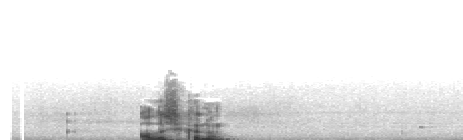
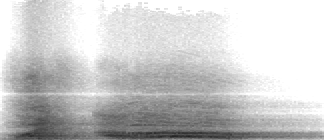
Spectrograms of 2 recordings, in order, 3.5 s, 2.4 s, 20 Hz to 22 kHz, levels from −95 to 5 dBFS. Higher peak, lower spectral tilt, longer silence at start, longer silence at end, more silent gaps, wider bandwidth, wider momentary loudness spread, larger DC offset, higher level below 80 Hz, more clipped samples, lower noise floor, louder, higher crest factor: about the same, -6 dBFS vs -4 dBFS; first, -5.5 dB/octave vs -2.5 dB/octave; first, 1.05 s vs 0.05 s; first, 1.75 s vs 0.25 s; neither; second, 9.6 kHz vs 13.5 kHz; second, 9 LU vs 12 LU; neither; first, -54 dBFS vs -86 dBFS; neither; first, -59 dBFS vs -40 dBFS; second, -23 LUFS vs -17 LUFS; first, 22 dB vs 14 dB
